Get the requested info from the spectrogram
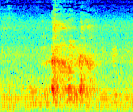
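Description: A person coughing twice, about half a second apart, over low background murmur.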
